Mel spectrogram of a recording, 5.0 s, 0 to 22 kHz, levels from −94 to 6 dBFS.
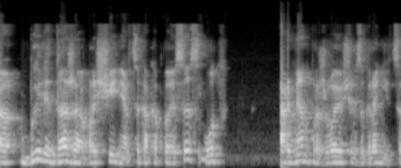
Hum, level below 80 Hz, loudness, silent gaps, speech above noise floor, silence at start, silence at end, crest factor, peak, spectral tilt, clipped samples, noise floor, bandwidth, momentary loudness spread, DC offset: none; -54 dBFS; -13 LUFS; none; 36 dB; 0 s; 0 s; 14 dB; 0 dBFS; -4 dB/octave; 0.1%; -50 dBFS; 13 kHz; 6 LU; under 0.1%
